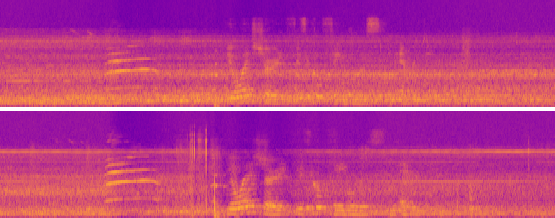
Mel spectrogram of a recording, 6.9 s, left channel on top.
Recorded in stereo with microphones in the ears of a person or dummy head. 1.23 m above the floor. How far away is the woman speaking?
About 6.5 m.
